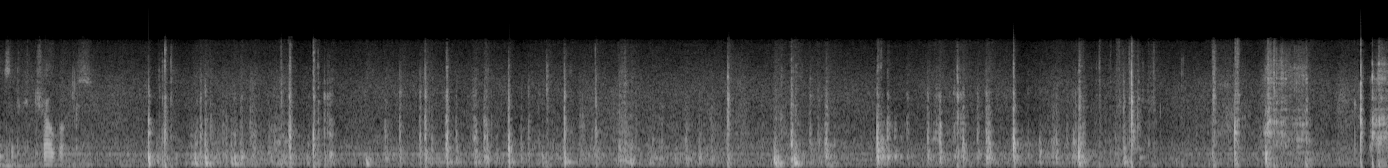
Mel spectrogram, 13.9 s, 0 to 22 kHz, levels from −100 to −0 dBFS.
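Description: There are no technical faults to describe at any point in the audio.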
